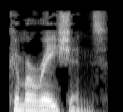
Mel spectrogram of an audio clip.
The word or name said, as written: commerations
